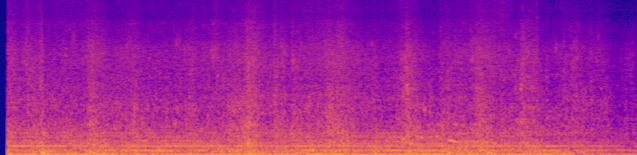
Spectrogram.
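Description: Waves splash hard against the boat's hull and window.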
